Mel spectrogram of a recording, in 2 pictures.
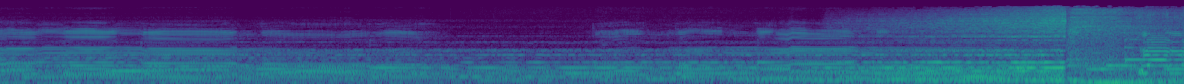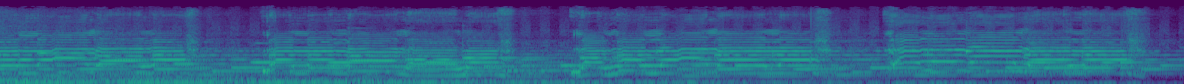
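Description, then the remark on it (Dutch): A euphoric hardcore dance track plays loudly, bright synth melodies building through a rising sweep into a drop with pounding bass and fast, driving beats. No one speaks over it. “Het klinkt een beetje als … van …, zoals je het omschrijft.”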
